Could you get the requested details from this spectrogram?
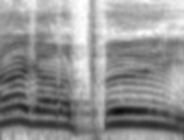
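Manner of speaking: yelling, high and loud. Retelling standing up in a theater row and yelling, Forrest Gump voice. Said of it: "you did the Forrest Gump voice".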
